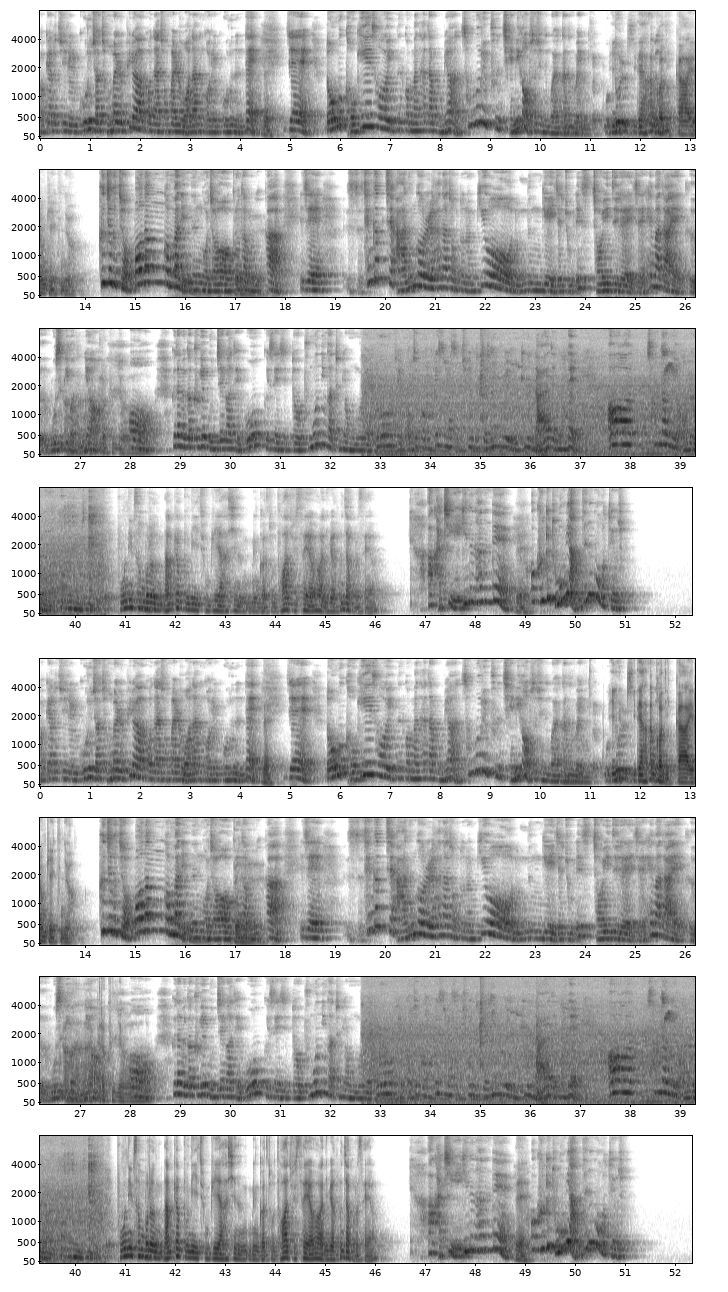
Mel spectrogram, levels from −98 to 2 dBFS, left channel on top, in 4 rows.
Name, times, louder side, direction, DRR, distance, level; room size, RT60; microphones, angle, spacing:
voice 1, 0.0-4.7 5.0-10.8 11.3-11.8 12.1-12.4 14.3-27.4 27.8-38.0 38.3-40.7 41.2-41.5 46.7-48.7 49.2-50.9, equal, 30° left, -1 dB, 0.9 m, -24 dB
voice 2, 10.4-11.6 12.0-13.8 16.9-17.5 26.2-28.4 39.9-40.1 40.6-46.1 48.8-49.1, right 4 dB, 70° right, 9 dB, 0.3 m, -25 dB
sound 1, 32.6-40.6, right 1 dB, 25° right, 0.7 m, -31 dB
5.7 x 2.8 x 2.7 m, 0.77 s
head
